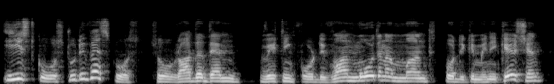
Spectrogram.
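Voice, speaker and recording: A man's voice: on the high side, very animated, moderate pace, mellow, lo-fi sound. A middle-aged man from Punjab with a Punjabi accent, giving a university lecture and explaining ideas step by step while checking in with his students. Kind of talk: classroom lecture.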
